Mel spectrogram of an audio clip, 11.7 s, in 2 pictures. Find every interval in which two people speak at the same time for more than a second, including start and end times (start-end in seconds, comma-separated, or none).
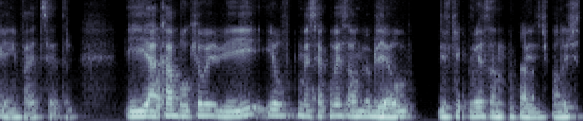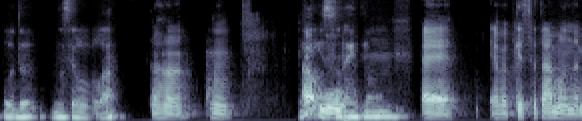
none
